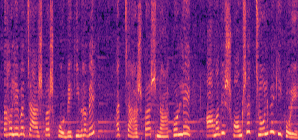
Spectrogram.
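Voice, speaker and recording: A woman's voice: sits high, sing-song, moderate pace, soft background music. A woman voicing a caring, inquisitive village housewife and mother in a cartoon. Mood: concerned. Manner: inquisitive, homely. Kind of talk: cartoon voice acting.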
